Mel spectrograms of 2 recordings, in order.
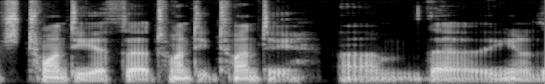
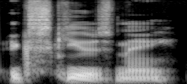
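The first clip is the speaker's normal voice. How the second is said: imitating stiff stranger; 7 semitones lower, 4 dB quieter than usual. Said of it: "showing up and being like".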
